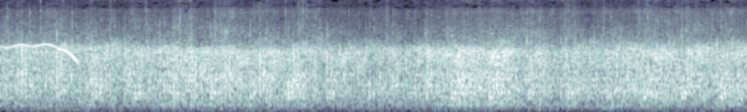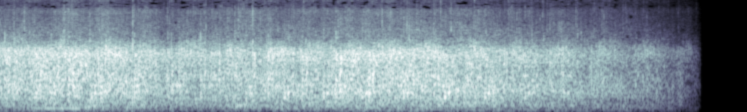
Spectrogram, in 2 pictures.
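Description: Audience applauding steadily, with a short high whistle right at the start. The applause fades out near the end.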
